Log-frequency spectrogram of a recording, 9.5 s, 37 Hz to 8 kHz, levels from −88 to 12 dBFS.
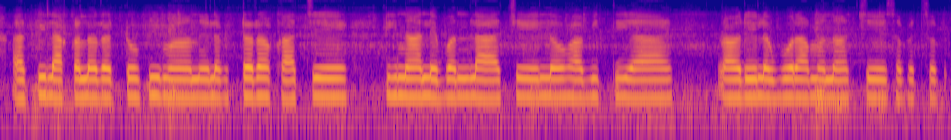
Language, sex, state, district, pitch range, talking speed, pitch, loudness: Halbi, female, Chhattisgarh, Bastar, 190-195 Hz, 130 wpm, 195 Hz, -16 LUFS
